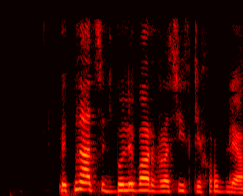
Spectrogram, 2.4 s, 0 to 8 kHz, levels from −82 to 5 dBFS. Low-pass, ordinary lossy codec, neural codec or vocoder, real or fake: 7.2 kHz; AAC, 32 kbps; codec, 44.1 kHz, 3.4 kbps, Pupu-Codec; fake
